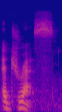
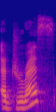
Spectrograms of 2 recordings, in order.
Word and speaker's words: address: But here we've got the word address. It can be pronounced two ways, right? 주소를 뜻한 때는요. You can say address or address.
